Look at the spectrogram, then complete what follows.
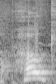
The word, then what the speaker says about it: poke: if you call it pokey okay okay rhymes with okay so okay and okay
